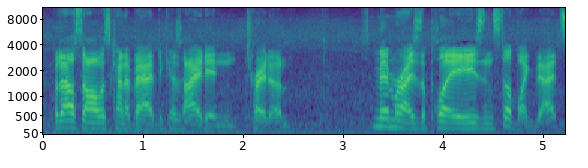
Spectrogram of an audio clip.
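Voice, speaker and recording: Gravelly young man vlogging outdoors. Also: mid-range voice, sharp tone, a little hiss or hum, rough recording. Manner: rambling, chatty, joking aside at passing trains. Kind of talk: casual storytelling vlog. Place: outdoors near a railway.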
